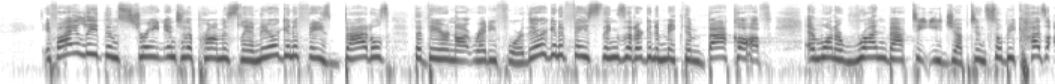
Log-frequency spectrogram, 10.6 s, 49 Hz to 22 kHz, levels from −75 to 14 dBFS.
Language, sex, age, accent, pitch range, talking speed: English, female, 30-49, American, 245-340 Hz, 255 wpm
